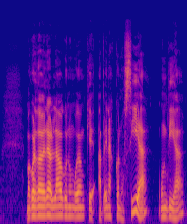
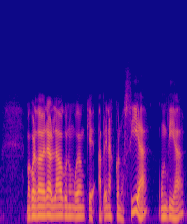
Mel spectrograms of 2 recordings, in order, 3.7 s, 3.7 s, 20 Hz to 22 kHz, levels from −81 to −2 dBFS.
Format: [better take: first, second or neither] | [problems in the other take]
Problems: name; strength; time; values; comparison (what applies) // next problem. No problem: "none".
first | muffled; very; fading above 3.5 kHz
